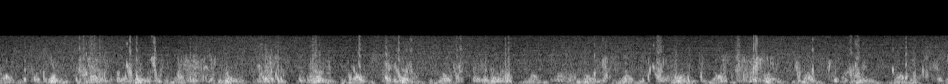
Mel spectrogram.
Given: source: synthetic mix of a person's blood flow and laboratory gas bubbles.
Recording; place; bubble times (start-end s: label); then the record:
Doppler ultrasound of blood flow; precordium
0.00-0.11 s: bubbles
0.22-0.57 s: bubbles
0.72-2.44 s: bubbles
2.50-2.88 s: bubbles
2.97-3.35 s: bubbles
3.46-3.68 s: bubbles
3.71-4.19 s: bubbles
4.52-4.65 s: bubbles
4.72-5.14 s: bubbles
5.48-5.77 s: bubbles
5.92-6.30 s: bubbles
6.39-6.93 s: bubbles
6.98-7.05 s: bubbles
7.19-7.79 s: bubbles
7.94-8.17 s: bubbles
8.25-8.67 s: bubbles
8.90-8.97 s: bubbles
9.01-9.38 s: bubbles
9.44-9.49 s: bubbles
From the record:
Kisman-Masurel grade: 342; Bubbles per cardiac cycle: rolling drumbeat, 9 or more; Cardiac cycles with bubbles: 100%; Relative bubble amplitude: moderate (0.250 to 0.450); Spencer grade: 3 (all of the cardiac periods contain showers or single bubble signals, but not dominating or overriding the cardiac motion signals); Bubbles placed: anywhere in the cardiac cycle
